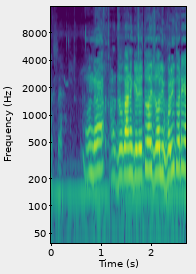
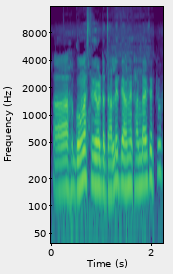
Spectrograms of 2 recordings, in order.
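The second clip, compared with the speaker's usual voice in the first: normal talking voice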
